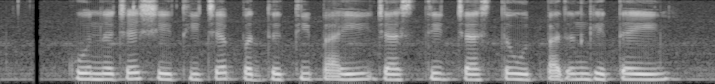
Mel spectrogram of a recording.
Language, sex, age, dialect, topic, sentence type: Marathi, female, 46-50, Varhadi, agriculture, question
